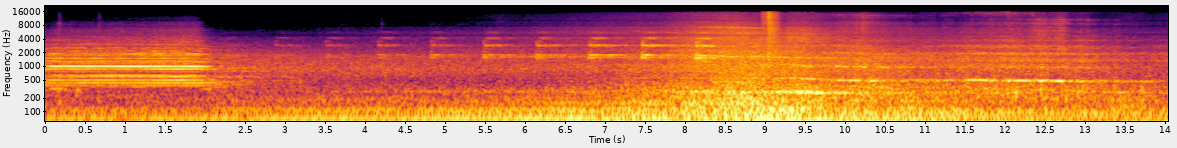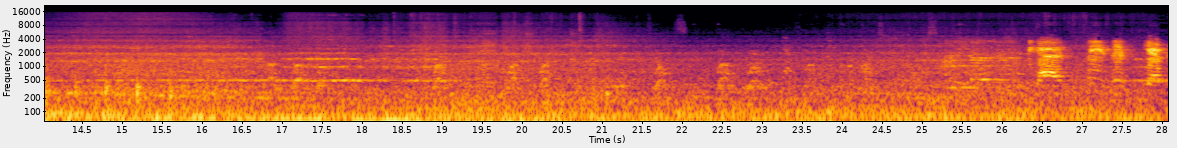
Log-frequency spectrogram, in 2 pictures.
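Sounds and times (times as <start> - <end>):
train passing: 0.0 - 28.0
train bell ringing: 2.8 - 8.6.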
